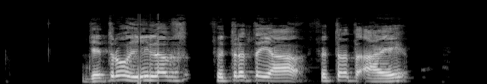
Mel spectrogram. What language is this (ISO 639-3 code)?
snd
